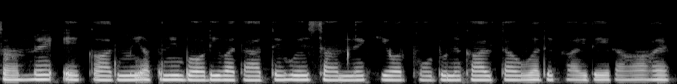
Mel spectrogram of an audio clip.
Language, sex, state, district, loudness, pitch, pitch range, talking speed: Hindi, female, Rajasthan, Nagaur, -14 LUFS, 210 Hz, 205-215 Hz, 150 wpm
